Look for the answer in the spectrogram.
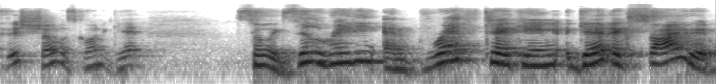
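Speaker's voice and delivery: slow, loud fifties announcer; newscaster voice. Acted. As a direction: read it like a big old newscaster. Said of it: "What voice was that at the end?".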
